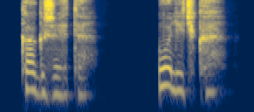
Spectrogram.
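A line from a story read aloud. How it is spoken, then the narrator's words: Whisper. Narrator (Russian): прошептала Данка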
